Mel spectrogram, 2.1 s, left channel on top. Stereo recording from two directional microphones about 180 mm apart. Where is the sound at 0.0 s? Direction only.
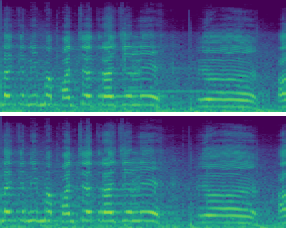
20° right (ahead or behind).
